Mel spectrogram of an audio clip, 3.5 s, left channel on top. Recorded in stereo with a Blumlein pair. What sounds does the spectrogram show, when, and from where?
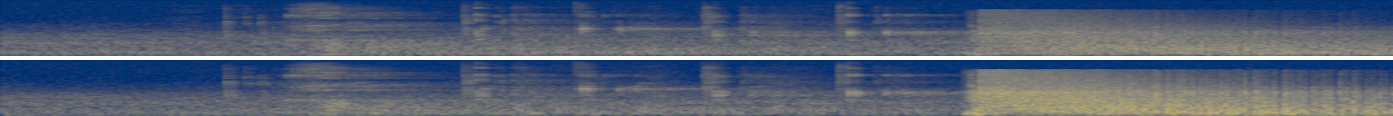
0.6 s chewing: 5° right, 6 m
2.4 s an explosion: 55° right, 1.0 m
